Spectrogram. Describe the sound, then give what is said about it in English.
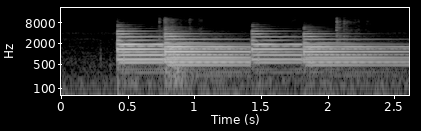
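A house doorbell rings alone in a few bright ding-dong chimes that come in pairs, each tone ringing on and overlapping the next before slowly fading. “The doorbell makes her jump.”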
